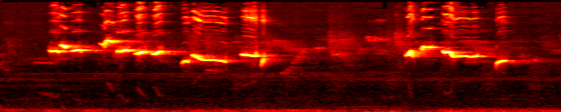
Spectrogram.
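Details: Orange-headed thrush delivering a continuous run of clear whistled, slurred phrases that step down in pitch, then a second varied burst; low background hum.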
